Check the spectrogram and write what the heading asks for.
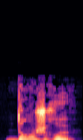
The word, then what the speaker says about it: dangereux: Dangereux. Okay, so final X not pronounced, and then don't really pronounce this here.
